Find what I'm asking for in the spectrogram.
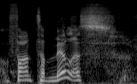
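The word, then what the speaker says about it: Fontamillas: Jerome Fontamillis from Switch.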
